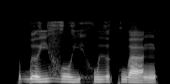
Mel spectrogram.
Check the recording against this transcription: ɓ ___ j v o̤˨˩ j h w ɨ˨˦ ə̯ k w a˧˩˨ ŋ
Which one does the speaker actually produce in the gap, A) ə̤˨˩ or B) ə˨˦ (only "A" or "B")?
B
